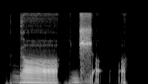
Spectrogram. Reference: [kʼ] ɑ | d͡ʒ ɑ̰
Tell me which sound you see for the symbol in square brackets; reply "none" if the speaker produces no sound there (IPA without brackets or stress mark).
ɡ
